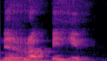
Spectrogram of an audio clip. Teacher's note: nunnya hilang, sembunyi nun dari itu nama idgham, tapi tidak berdengung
